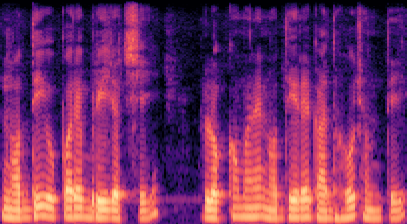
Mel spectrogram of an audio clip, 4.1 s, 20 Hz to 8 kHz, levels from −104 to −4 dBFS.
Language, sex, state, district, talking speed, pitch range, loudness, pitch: Odia, male, Odisha, Nuapada, 120 wpm, 105-120 Hz, -18 LUFS, 115 Hz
